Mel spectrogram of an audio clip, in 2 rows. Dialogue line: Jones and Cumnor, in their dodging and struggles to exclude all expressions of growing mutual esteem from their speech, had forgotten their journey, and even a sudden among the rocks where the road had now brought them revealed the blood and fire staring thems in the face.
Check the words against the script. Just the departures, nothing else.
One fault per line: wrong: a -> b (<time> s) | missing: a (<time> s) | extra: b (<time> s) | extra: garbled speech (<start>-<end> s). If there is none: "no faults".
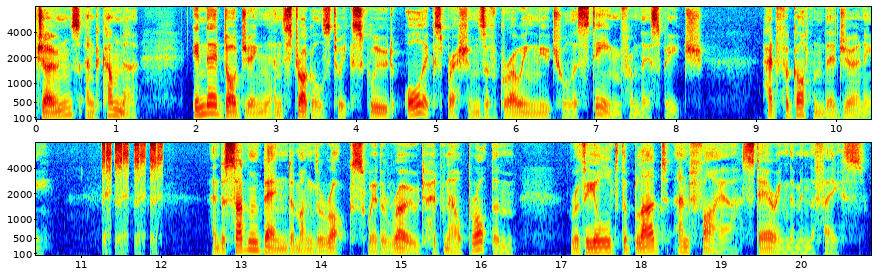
missing: even (12.7 s)
extra: bend (13.2 s)
wrong: thems -> them (19.8 s)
